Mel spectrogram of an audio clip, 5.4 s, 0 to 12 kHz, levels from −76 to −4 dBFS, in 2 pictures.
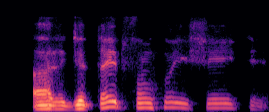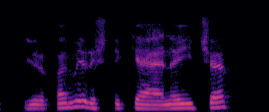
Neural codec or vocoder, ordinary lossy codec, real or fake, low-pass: codec, 16 kHz, 1.1 kbps, Voila-Tokenizer; Opus, 16 kbps; fake; 7.2 kHz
